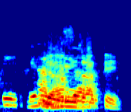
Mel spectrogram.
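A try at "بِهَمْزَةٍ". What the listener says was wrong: Sini boleh pakai tanwin.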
